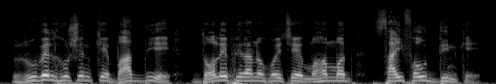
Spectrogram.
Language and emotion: Bengali, neutral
